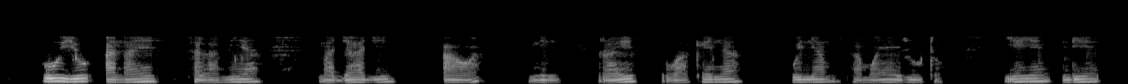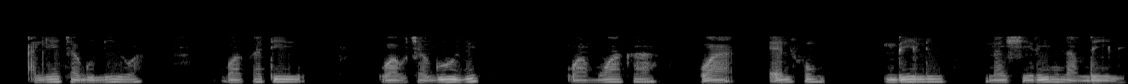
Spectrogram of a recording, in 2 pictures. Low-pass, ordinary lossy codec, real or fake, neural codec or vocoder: 3.6 kHz; Opus, 64 kbps; real; none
